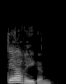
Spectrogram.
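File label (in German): "Regen", German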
